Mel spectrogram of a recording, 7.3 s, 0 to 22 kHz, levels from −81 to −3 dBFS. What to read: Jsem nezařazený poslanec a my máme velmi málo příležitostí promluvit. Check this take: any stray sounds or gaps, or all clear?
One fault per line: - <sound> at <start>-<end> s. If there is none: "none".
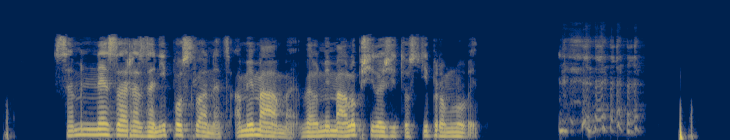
- laugh at 5.6-6.5 s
